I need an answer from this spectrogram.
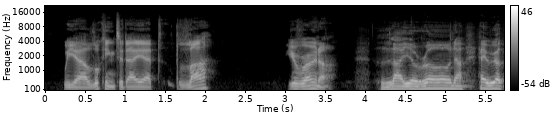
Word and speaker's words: La Llorona: The only way I know how to, or not how to pronounce it, but how to rhyme it is by thinking my Sharona. Yes, I love it. Or Corona, my Corona. My Corona, correct?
